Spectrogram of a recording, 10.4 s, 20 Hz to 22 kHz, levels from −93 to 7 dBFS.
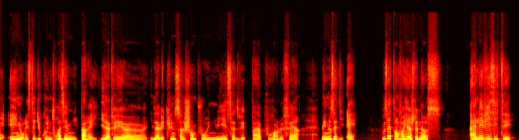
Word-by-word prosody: et 275 - -1
il 290 0 +5
nous 250 -4 +3
restait 205 +12 -3
du 275 -2 -3
coup 335 - -2
une 305 -4 +1
3e 265 -3 0
nuit, 195 -6 -4
pareil. 250 -2 +3
Il 250 -2 +4
avait, 235 +4 +3
heu, 200 -2 -1
il 230 0 -1
avait 215 +1 +2
qu'1 300 -1 0
seule 275 -2 -2
chambre 275 +3 -1
pour 210 -2 -5
1 200 0 -4
nuit 250 +8 -1
et 295 - -2
ça 220 -4 -4
devait 200 0 -4
pas 140 0 0
pouvoir 225 0 -5
le 180 -4 -7
faire, 220 - -2 0.5
mais 290 - +3
il 285 - +5
nous 295 -1 +3
a 270 - +7
dit: 230 -1 -13
«Eh, 250 -6 0 0.6
vous 310 +3 -2
êtes 350 0 +3
en 335 - +5
voyage 305 -2 +4
de 275 - +2
noces, 230 -1 -2 0.5
allez 320 +4 +4
visiter, 295 -6 -2
250 Hz, 240 wpm, -21 LUFS, 215-290 Hz, 0.6 s, a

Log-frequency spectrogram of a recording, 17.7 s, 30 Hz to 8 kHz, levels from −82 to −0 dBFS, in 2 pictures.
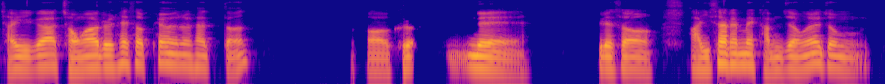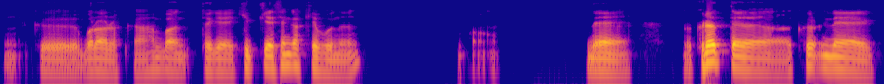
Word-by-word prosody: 자기가 95 +3 0
정화를 100 +4 +1
해서 120 -1 -1
표현을 110 -4 -2
했던 105 +4 -5 1.2
어 80 -1 -2
그렇 - - -2 0.3
네. 90 -8 0 0.7
그래서 90 -2 -1 0.3
아 90 0 -3
이 90 - -2
사람의 115 -1 +2
감정을 95 +7 -1
좀 95 -5 -4 0.6
그 - - -4
뭐라 85 0 0
그럴까. 75 0 -7
한번 85 -3 -4
되게 80 -2 -3
깊게 100 0 0
생각해 110 -3 -1
보는. 75 -3 -6 1.1
어. - - -15 1.1
네. 75 -3 +2 0.5
그 - - -11
그랬데어 95 - +6
그 - - 0
네. 90 -7 +1
95 Hz, 185 characters per minute, -23 LUFS, 85-105 Hz, 1.2 s, 그랬데어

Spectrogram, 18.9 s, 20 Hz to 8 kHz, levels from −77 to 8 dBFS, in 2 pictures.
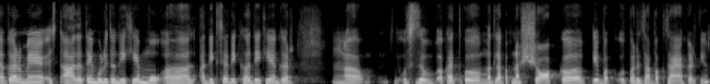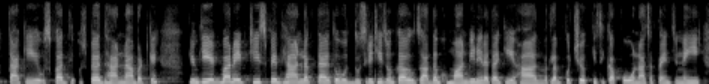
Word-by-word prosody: अगर 255 +2 +3
मैं 255 -2 +2
इस 235 - -2
त - - -10
आदतें 245 +4 +3
बोलूँ, 250 0 +4
तो 260 - +2
देखिए 250 +1 +1
मो 235 -2 +4
अ, 230 - -3 0.4
अधिक 230 +2 -1
से 275 +3 +1
अधिक 260 0 -1
देखिए 235 +2 +2
अगर 240 0 0 0.5
अ, 215 -2 -1 0.4
उस 245 0 -4
वक़्त 245 +2 +1
को 245 -2 +5 0.2
मतलब 230 +2 +1
अपना 250 +1 +1
शौक 235 -1 +2 0.4
के 240 - +4
बक 225 0 -2
ऊपर 235 +1 -1
ज़ 230 -1 -2
वक़्त 215 0 -3
ज़ाया 215 -1 +2
करती 220 0 -4
हूँ। 280 - -4
ताकि 225 0 -2
उसका 215 +3 0
ध 220 0 -9
उस 210 - -14
पे 240 -1 +5
ध्यान 215 -1 -1
ना 225 -1 0
भटके 205 +5 -3 0.4
क्योंकि 245 +2 +2
एक 240 0 -1
बार 260 0 +3
एक 250 -1 +2
चीज़ 255 -1 -1
पे 270 - +4
ध्यान 235 -1 0
लगता 240 +1 0
है, 240 -1 +3
तो 250 +1 0
वो 235 -1 -1
दूसरी 225 +3 -4
चीज़ों 240 -1 -2
का 245 - +6
ज़्यादा 220 +1 0
गुमान 210 0 +1
भी 245 +1 0
नहीं 230 -2 0
रहता 210 +1 0
है, 220 - +2
कि 225 0 -3
हाँ, 210 0 0
मतलब 215 0 -2
कुछ 225 0 -5 0.2
किसी 230 0 -7
का 225 +1 +1
फ़ोन 215 0 +1
आ 210 - +1
सकता 215 +1 -5
है, 210 - -2
इंच 215 +1 -8
नहीं, 215 +1 -2
235 Hz, 220 wpm, -19 LUFS, 215-245 Hz, 0.5 s, का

